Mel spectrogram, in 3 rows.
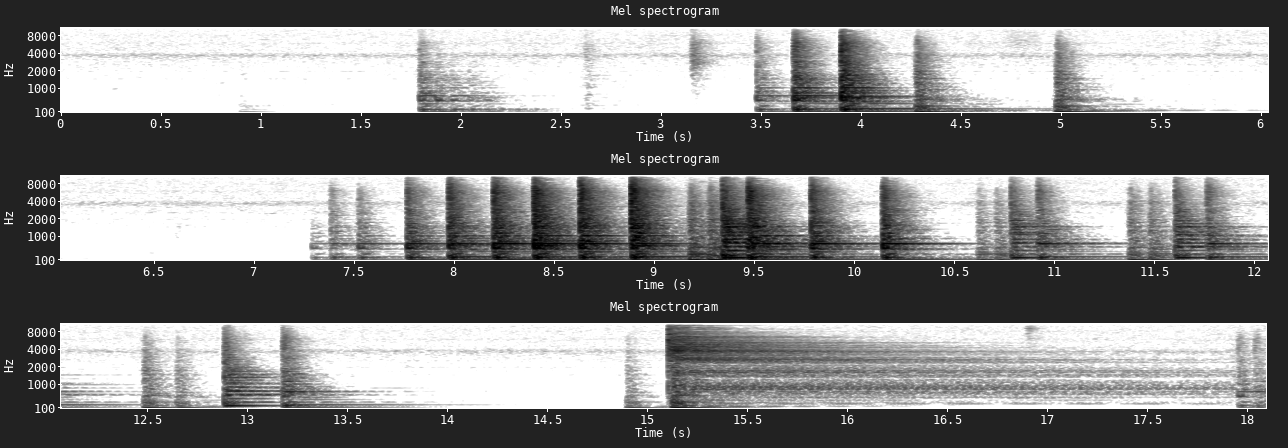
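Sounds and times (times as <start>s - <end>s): drum kit solo: 14.9s - 15.4s.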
